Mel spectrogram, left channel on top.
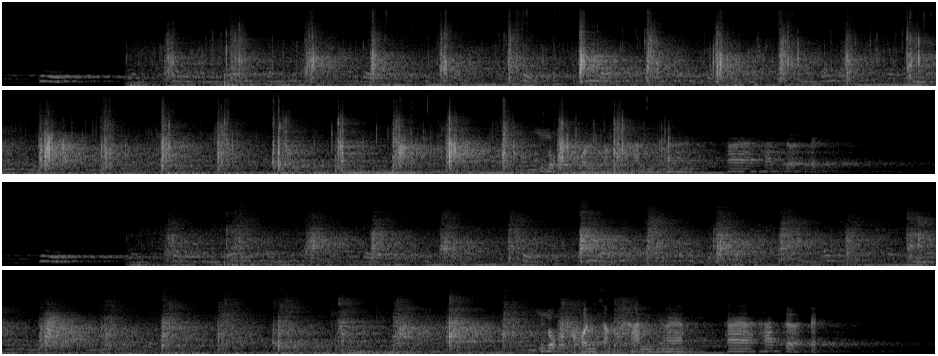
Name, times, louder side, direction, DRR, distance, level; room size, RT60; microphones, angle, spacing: voice 1, 0.3-0.7 1.2-4.6 4.9-5.4 5.8-7.6 8.0-8.5 8.8-9.8 10.1-13.5 14.4-14.9, left 1 dB, 15° left, 3 dB, 0.5 m, -51 dB
sound 1, 1.2-16.0, left 4 dB, 75° left, 0.5 m, -39 dB
voice 2, 14.7-16.2 16.6-17.5, right 6 dB, 60° right, 9 dB, 0.3 m, -39 dB
8.4 x 3.1 x 5.9 m, 2.9 s
head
